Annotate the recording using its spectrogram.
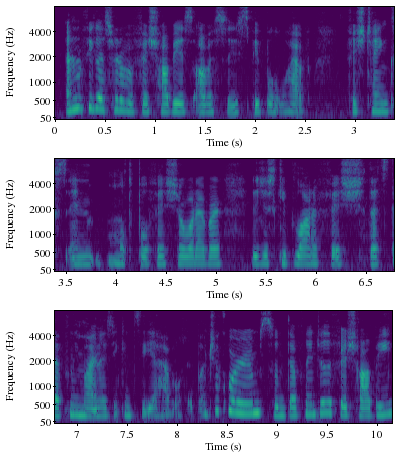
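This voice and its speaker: Very fast speech with ordinary pitch variation. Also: woman, fairly high pitch for a woman. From Kosovo, left as a child. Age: 20s. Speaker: YouTuber. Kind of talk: casual Q&A vlog.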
